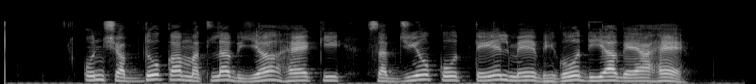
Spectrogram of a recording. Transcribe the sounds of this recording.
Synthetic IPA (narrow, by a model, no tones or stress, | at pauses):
ʊnʃɐbd̪õkamɐt̪ləbjɐɦɦɛkisɐb̚d͡ʒijõkot̪eːlmẽbʱɪɡod̪ijaɡɐjaɦɛː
